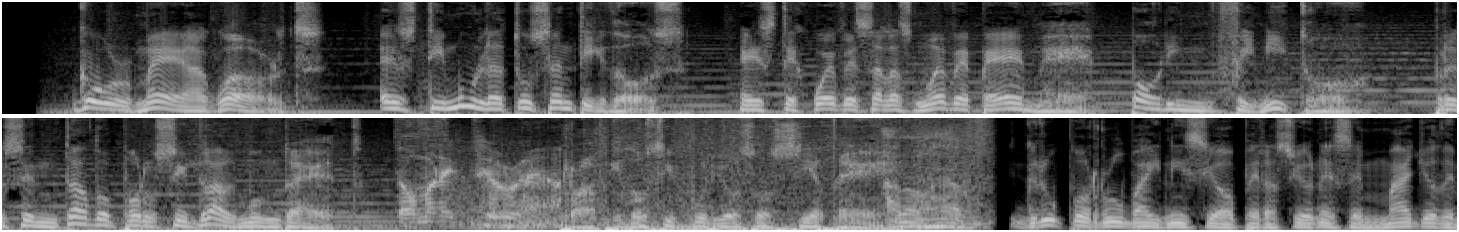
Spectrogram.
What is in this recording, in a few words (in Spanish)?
Locutor chileno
